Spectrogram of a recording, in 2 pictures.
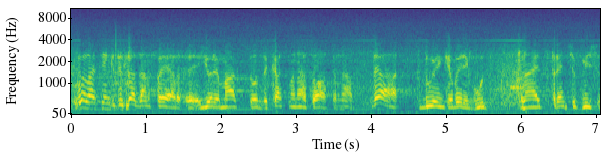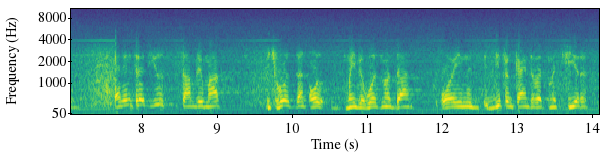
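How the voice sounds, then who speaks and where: A man talks at a fairly quick pace, his pitch fairly high and its variation ordinary. His loudness stays very even, and noticeable background noise runs underneath. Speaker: Soviet ambassador answering press questions. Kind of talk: press conference answers. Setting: press conference. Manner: halting.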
